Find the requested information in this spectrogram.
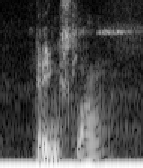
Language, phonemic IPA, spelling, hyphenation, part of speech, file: Dutch, /ˈrɪŋ.slɑŋ/, ringslang, ring‧slang, noun, Nl-ringslang.ogg
- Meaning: grass snake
